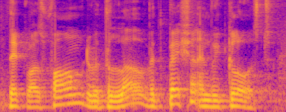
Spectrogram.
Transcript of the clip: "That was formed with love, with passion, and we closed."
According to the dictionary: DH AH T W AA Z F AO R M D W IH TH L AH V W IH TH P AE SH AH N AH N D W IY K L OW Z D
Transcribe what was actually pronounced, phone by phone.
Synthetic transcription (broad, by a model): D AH T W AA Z F AO R M D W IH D L AH V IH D P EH SH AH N AH N D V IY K L OW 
